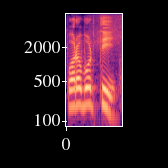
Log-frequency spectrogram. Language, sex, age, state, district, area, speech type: Bengali, male, 30-45, West Bengal, South 24 Parganas, rural, read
